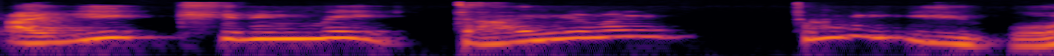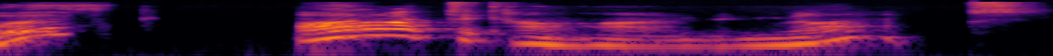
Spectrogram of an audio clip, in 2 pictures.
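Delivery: hammed-up scoffing disbelief at texting daily; incredulous. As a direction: imitate someone who cannot believe it. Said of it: "they're just serious, seriously saying it".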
